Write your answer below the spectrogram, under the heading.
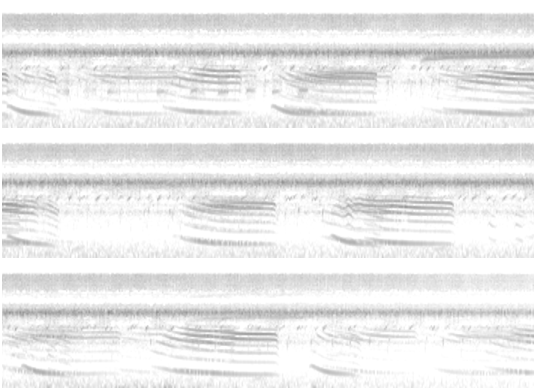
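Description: A chorus of animal calls, falling whistled calls repeating every second or two, over a steady high-pitched insect drone. It grows a little quieter near the end.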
